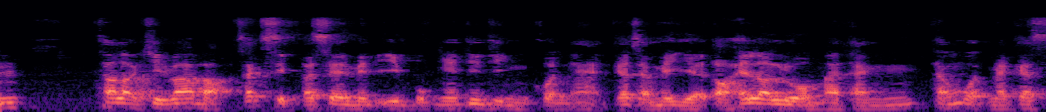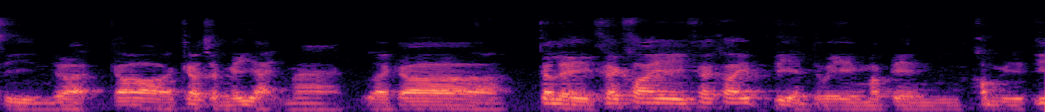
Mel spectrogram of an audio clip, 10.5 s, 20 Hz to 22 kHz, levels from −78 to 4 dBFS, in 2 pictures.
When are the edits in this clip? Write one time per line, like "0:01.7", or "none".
0:04.6
0:07.0
0:07.8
